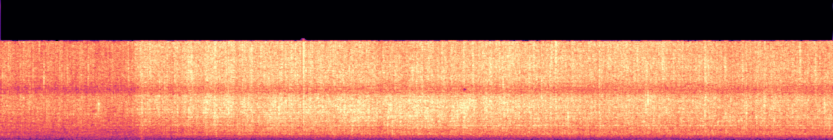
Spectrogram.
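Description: Tomato and onion masala sizzling in oil in a wok. About a second in, the sizzle gets louder and brighter as the soaked mash (urad) dal is poured in from a bowl, and it keeps sizzling steadily after that.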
